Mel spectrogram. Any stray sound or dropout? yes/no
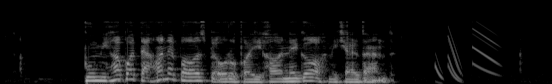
yes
